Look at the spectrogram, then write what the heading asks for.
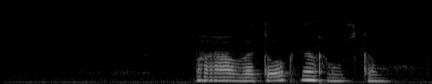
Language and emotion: Russian, neutral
